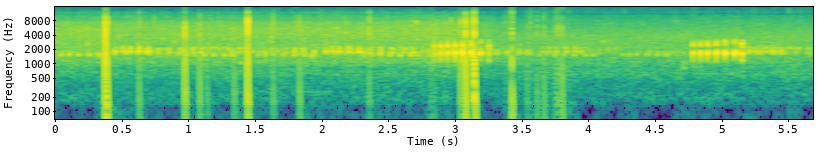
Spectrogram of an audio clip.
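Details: Black-spotted pond frog calls from a fallow rice field in Kumakogen, Japan, 15 May 2022: faint rattling pulsed croaks in short bursts, with scattered loud clicks and a steady background hiss.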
